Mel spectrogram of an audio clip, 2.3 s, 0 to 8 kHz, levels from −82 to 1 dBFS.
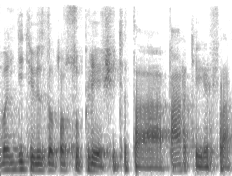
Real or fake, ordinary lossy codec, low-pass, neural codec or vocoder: real; AAC, 32 kbps; 7.2 kHz; none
